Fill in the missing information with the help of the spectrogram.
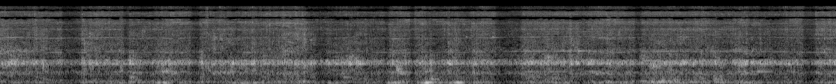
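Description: Electric hand mixer running at a steady speed, its beaters whisking egg yolks and sugar in a glass bowl: a constant motor whine over a hiss.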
